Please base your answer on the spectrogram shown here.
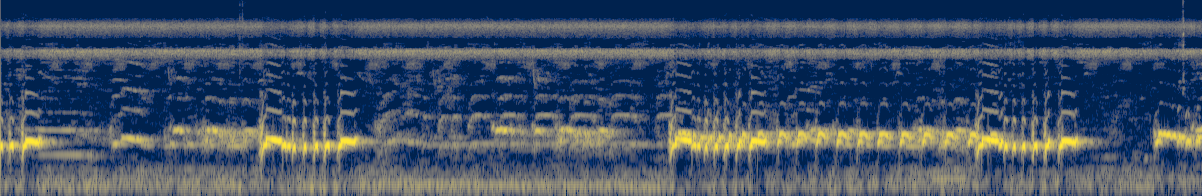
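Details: Zebra dove of the Udanmas Silver type singing a melodious lure song meant to set other doves singing. Low cooing phrases open with a quick stutter of pulses and then roll into a wavering coo, with gaps between phrases. A steady high electronic whine runs throughout.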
